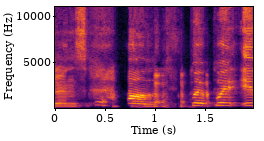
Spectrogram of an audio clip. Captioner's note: laughing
